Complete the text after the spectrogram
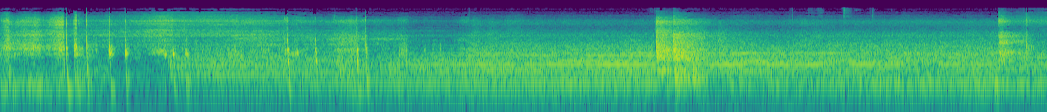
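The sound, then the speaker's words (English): Someone knocks on a wooden door to make a noise: a quick cluster of sharp knocks, then a few scattered thumps and a louder burst of noise, all over a steady mechanical hum with no voices. “That was the door.”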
